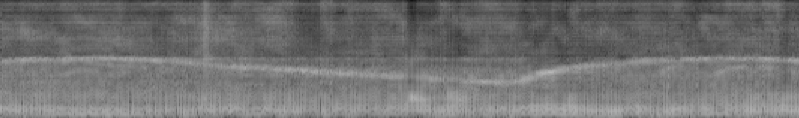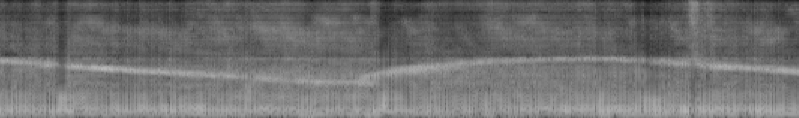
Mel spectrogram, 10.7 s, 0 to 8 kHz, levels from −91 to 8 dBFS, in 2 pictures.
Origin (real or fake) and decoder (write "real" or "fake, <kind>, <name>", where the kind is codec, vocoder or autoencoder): fake, vocoder, Vocos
